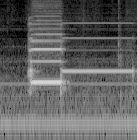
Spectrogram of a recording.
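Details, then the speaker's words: Electrosurgical unit switched on during preventive-maintenance testing in a biomedical equipment training program, after leakage-current checks: loud steady electronic tone then a softer higher tone at power-on before its self test. "all right next on the PM procedure we are going to turn the device"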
